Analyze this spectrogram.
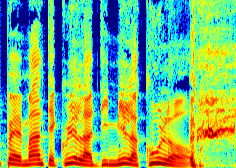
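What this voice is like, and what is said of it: Dracula-style accent. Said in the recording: “That's also my Dracula accent.”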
